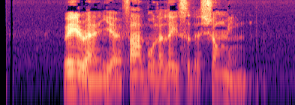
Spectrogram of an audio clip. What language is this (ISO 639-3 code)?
zho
